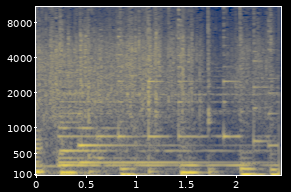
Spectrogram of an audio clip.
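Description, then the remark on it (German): Regional walnuts clatter as they are poured from crates into a basket, a dense, continuous rattle of many small hard knocks over a steady low hum, at moderate volume. “Und wenn man das so umschüttet, das klackert halt so schön.”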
